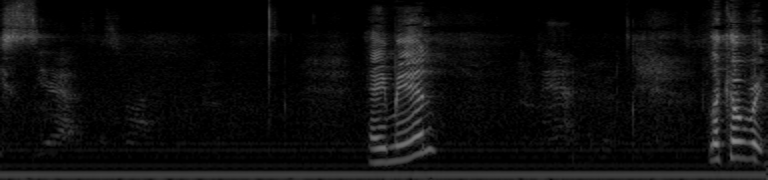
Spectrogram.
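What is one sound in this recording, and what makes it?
A middle-aged woman speaks with feeling into a microphone, in short bursts with pauses.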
